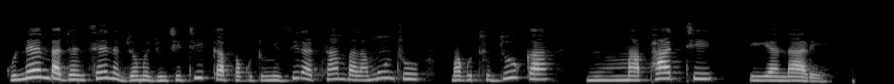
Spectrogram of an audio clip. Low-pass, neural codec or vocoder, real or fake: 7.2 kHz; none; real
